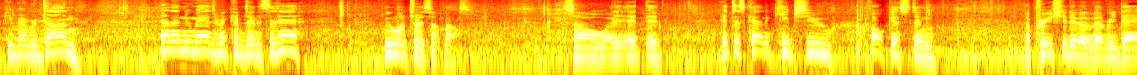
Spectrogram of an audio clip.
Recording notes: walk and talk in Walpole Massachusetts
